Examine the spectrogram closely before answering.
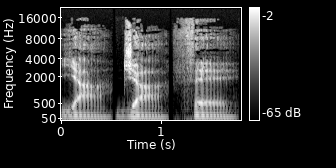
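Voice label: "yajathe", concatenated syllables; Affixing experiment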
